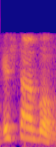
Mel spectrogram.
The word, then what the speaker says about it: Istanbul: I got to say this right because my girlfriend keeps correcting me. Istanbul, No, you said in. – Istanbul. Istanbul, right? – Yep.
